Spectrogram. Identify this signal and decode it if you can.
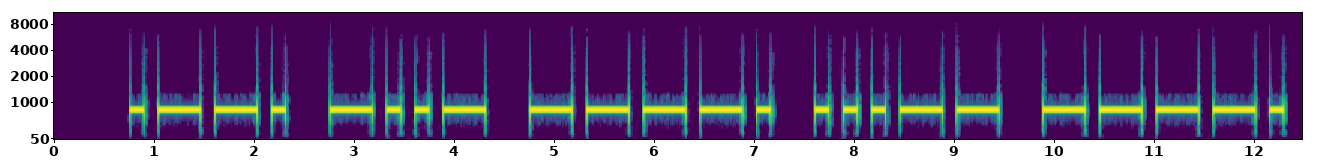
Morse code, heard as a keyed tone, about 8 wpm, 800 Hz. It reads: PX939
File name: LEZIONI / 7 GF9Z / 7 GF9 8wpm 3545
